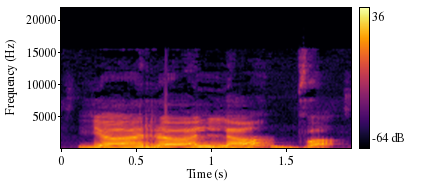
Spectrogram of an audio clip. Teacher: ठीक है, य, र, ल, व ये 4 व्यंजन है जिसका उच्चारण में निकट तो आते हैं, होठ, दांत, जीभ, तालु सभी एक जगह एकत्रित होते हैं, परंतु जीभ जो है किसी भी जगह को पूर्ण रूप से स्पर्श नहीं करती है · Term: अंतस्थ व्यंजन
